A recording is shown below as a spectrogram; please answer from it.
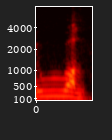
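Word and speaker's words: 월: দেখেন শুরুতে কি আছে, আমি বলেছিলাম এই শব্দটার উচ্চারণ হবে উঅল।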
